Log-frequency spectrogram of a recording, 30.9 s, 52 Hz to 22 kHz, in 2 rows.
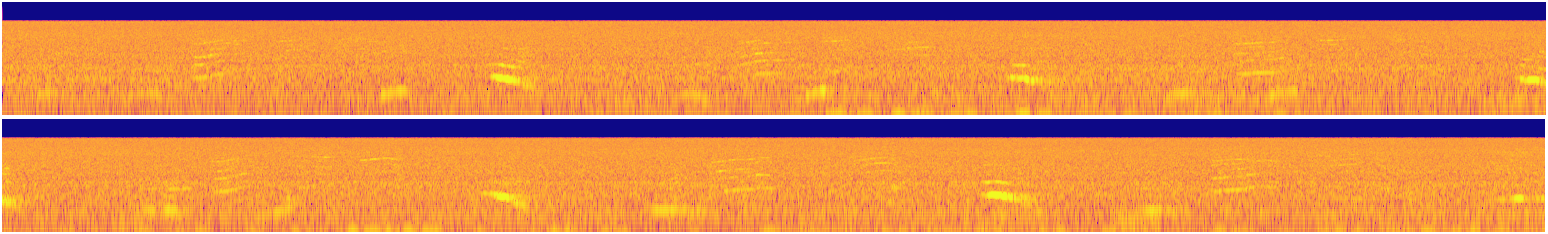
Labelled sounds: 1.9	2.2	humpback whale, 1.1 to 2.9 kHz
7.4	8.5	humpback whale, 0.80 to 2.9 kHz
9.0	9.3	humpback whale, 1.8 to 2.0 kHz
12.3	13.5	humpback whale, 2.3 to 3.0 kHz
17.5	17.9	humpback whale, 0.86 to 2.7 kHz
19.0	19.8	humpback whale, 2.4 to 2.9 kHz
22.5	23.1	humpback whale, 0.99 to 2.6 kHz
27.5	27.9	humpback whale, 2.3 to 2.6 kHz

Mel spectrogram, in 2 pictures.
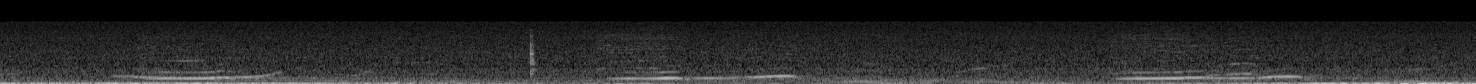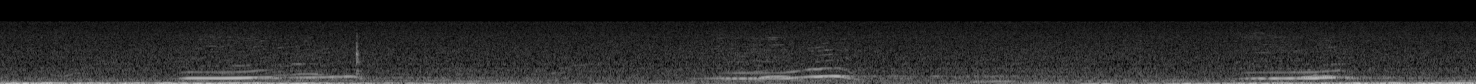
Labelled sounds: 1.7	2.0	humpback whale, 1.1 to 1.2 kHz
12.3	12.6	humpback whale, 0.86 to 1.0 kHz

